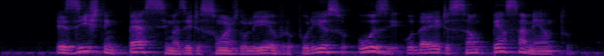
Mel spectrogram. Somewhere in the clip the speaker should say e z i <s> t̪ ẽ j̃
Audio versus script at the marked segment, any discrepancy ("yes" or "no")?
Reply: yes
